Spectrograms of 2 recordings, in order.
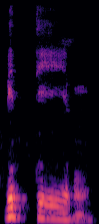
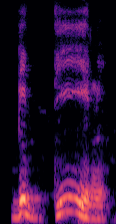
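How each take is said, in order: First: The word stops on the n, vowel lengthened. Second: The word ends with a short final vowel. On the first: The reading stops at this word. "Kalau dibaca waqaf" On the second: The reading continues on without stopping. "Kalau dibaca wa wasol"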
